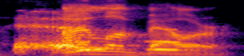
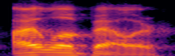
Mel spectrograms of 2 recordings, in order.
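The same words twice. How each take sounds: First: High, slow fangirl squeal; squealing fan. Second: Said in the usual way. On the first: Pretend. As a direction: swoon over the wrestler, slowly. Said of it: "I love Balor repeated differently". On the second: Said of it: "repeated plainly".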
